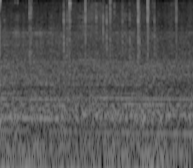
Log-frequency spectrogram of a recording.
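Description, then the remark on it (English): A loud, deep engine rumble from an old, beat-up Mazda Miata with racing modifications, revving with a rough, throaty, pulsing texture for a couple of seconds. No one speaks. “Sounds like it's got some racing mods on it. It's an old Mazda car.”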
